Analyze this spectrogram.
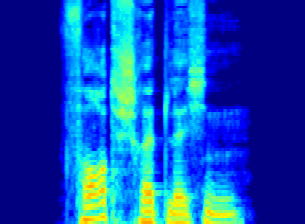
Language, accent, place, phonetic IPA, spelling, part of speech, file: German, Germany, Berlin, [ˈfɔʁtˌʃʁɪtlɪçn̩], fortschrittlichen, adjective, De-fortschrittlichen.ogg
- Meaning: inflection of fortschrittlich: 1. strong genitive masculine/neuter singular 2. weak/mixed genitive/dative all-gender singular 3. strong/weak/mixed accusative masculine singular 4. strong dative plural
